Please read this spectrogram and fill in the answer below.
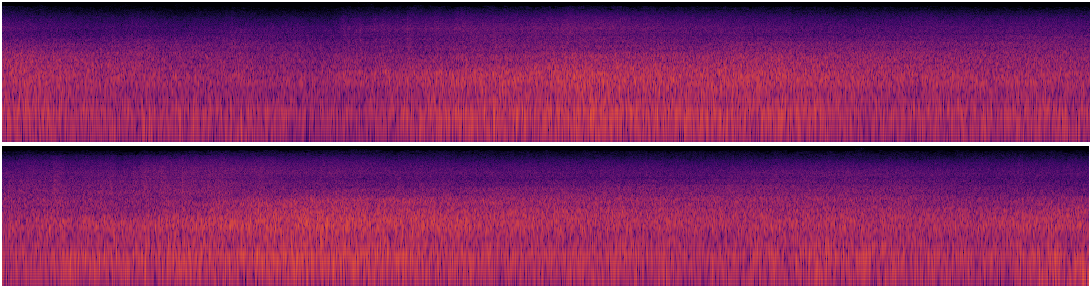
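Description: Ocean surf washing onto a sandy beach: a steady rush of noise that swells and eases slowly, loudest about a third of the way in and again about two-thirds through.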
